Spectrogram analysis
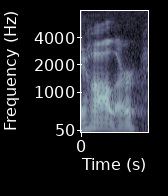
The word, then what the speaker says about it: Hollow: Loretta is from Butcher Hollow, Kentucky, or you guys might say Holler. And I know my friends in South Carolina, that's how they say it, down in the holler.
